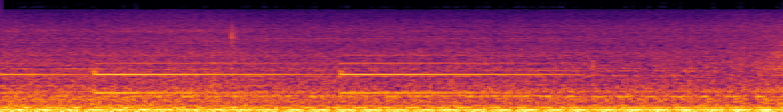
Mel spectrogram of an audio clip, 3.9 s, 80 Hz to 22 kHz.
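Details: Auction car with 163,000 miles, just started: low, even engine rumble under a couple of dash chime tones, with no ticking or knocking. Engine idles smoothly. Normal idle.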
